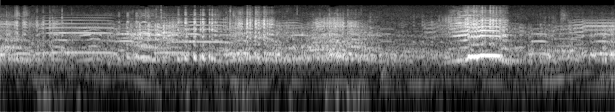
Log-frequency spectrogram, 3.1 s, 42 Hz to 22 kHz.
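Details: Massed common cranes at Lake Hornborga in Sweden, April 2017. Overlapping resonant bugling fills the short stretch, swelling into one louder, clearer trumpet call near the end.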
